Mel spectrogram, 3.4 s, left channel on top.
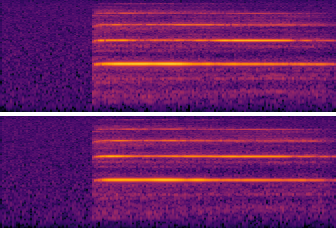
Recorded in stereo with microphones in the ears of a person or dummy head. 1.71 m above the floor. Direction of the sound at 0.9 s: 50° left (ahead or behind).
